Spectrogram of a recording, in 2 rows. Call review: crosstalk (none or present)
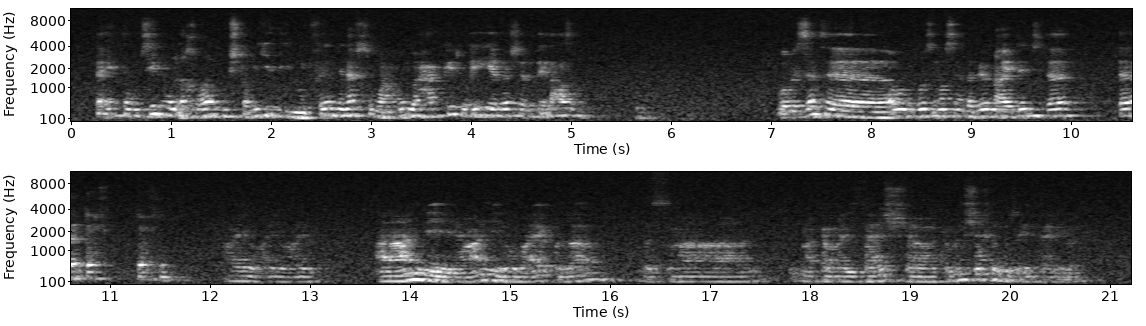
none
